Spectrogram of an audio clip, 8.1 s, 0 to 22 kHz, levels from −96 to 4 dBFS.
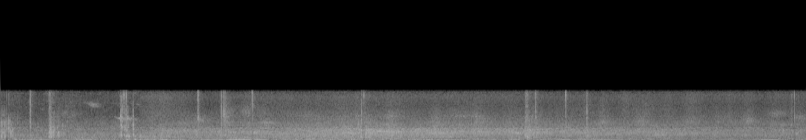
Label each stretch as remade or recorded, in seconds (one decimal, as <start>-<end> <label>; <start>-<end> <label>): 0.0-1.4 recorded; 1.4-8.1 remade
